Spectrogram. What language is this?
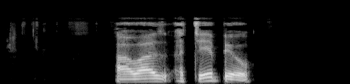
Lasi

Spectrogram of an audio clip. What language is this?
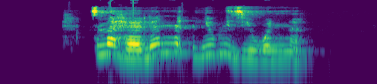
Kabyle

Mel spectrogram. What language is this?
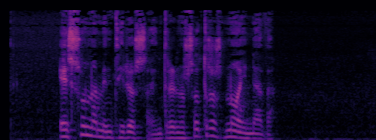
Spanish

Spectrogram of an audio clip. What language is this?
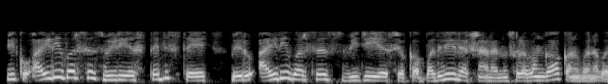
Telugu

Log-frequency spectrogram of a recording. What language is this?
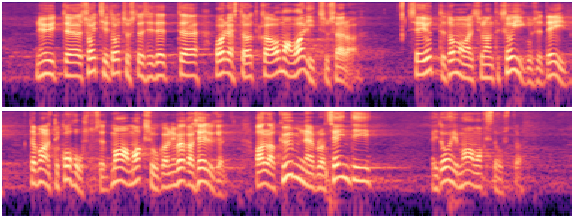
Estonian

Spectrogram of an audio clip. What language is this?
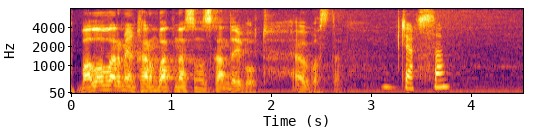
Kazakh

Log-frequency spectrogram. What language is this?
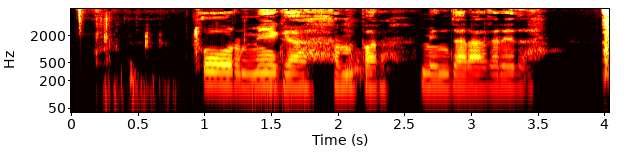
Pashto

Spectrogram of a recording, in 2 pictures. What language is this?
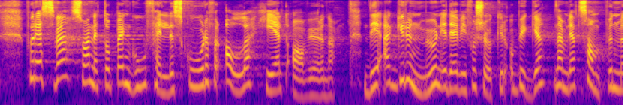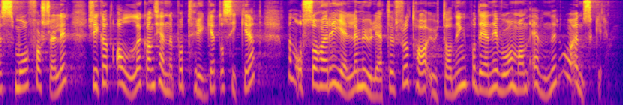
Norwegian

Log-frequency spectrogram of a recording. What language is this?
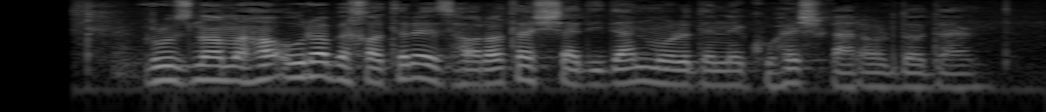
Persian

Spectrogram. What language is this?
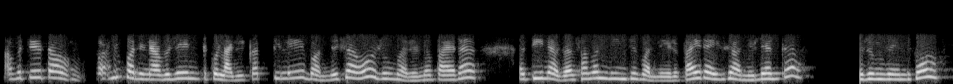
Nepali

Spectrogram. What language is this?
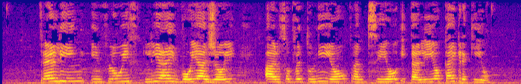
Esperanto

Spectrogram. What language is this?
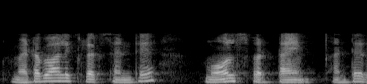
Telugu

